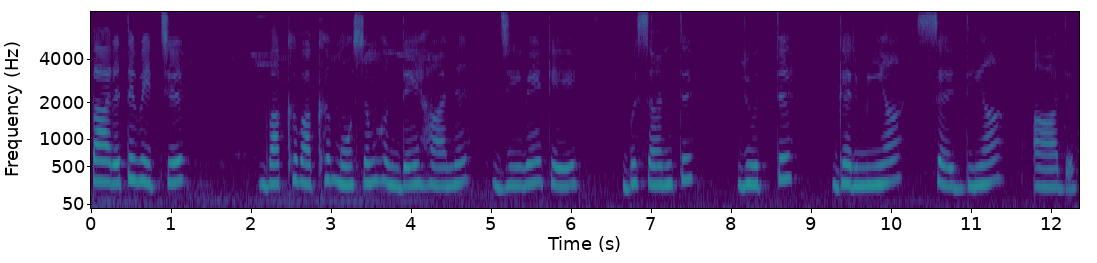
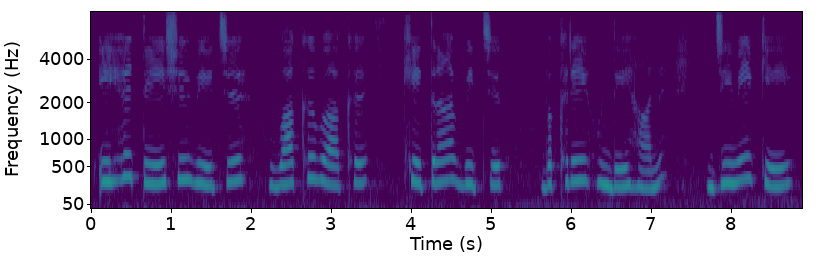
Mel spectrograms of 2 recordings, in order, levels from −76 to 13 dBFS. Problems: background sounds at intervals, background conversations at intervals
